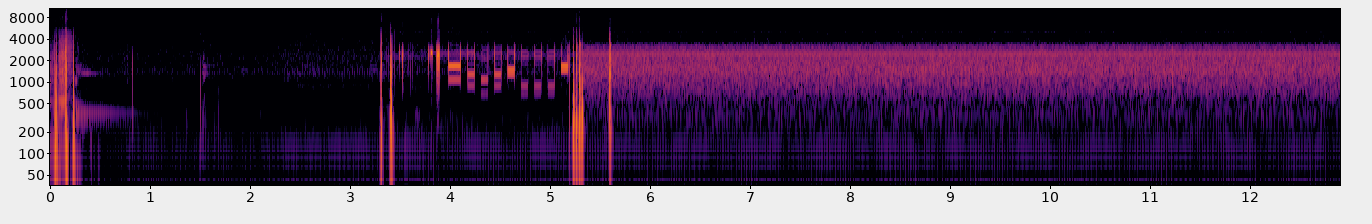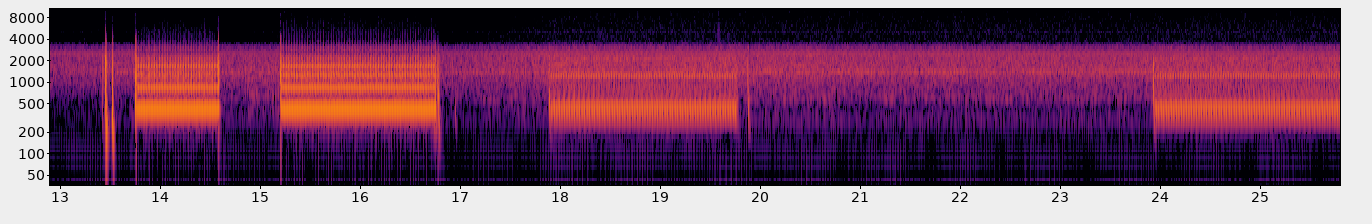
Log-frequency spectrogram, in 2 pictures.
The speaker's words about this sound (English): Well, that second ring is a bell system standard ring. It's High City Ring. Which, through that very attenuated long distance connection, sounds like this.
